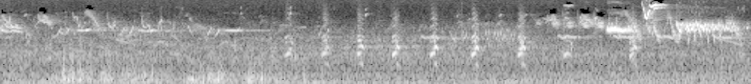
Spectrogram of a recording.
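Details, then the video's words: A European robin in the UK sings high, thin, wistful phrases with rapid trills and bright squeaky notes, each phrase shifting in pitch, over a faint low rumble early on. "Beautiful song of Robins"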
